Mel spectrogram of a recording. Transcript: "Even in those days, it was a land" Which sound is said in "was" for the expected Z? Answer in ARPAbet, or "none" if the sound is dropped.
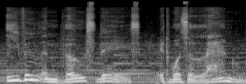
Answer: Z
